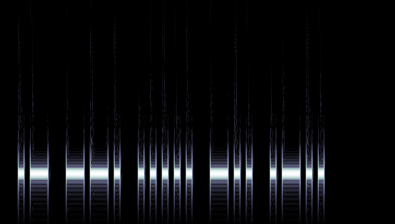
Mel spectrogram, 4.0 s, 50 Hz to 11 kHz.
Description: Morse code, heard as a keyed tone, about 20 wpm, 700 Hz. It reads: AG5DL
